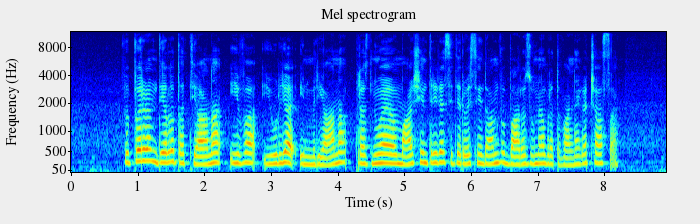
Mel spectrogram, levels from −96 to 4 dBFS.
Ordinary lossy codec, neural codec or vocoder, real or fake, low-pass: none; none; real; none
